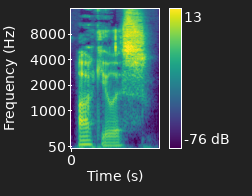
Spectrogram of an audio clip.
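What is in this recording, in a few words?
"oculus", American English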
